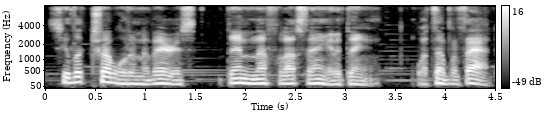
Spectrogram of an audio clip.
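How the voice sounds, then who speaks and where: A man's voice: lowish voice, normal speed, soft background music. A man hosting a let's play of a visual novel, reading text aloud and adding informal, wry asides. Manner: informal, wry side comments on what is read.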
